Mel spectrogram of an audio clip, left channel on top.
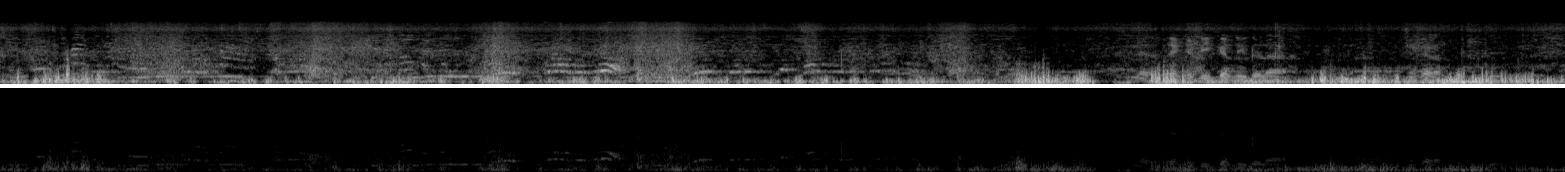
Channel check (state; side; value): quieter; right; 33.3 dB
